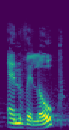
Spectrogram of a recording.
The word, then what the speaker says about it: envelop: container envelope or envelope but the verb is tricky as i told you earlier you say to envelop you say in and then envelop invert envelope a will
